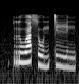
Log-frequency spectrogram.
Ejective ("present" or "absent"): absent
